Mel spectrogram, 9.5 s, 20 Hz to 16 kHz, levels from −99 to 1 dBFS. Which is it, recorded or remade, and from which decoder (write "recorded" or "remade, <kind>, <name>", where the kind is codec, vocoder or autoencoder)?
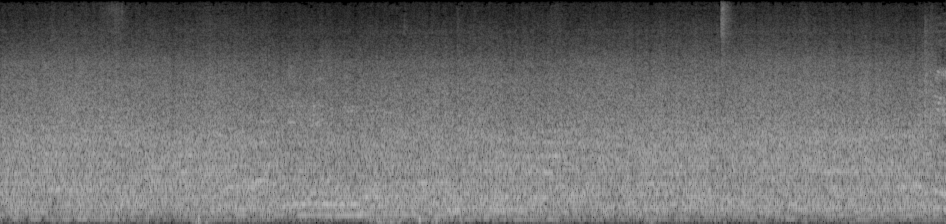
recorded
